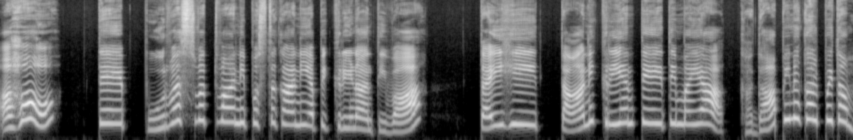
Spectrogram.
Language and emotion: Sanskrit, surprised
